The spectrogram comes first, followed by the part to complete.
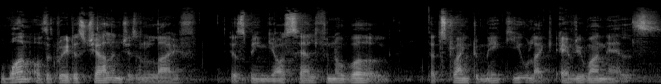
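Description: Over noticeable background noise, a man speaks in a very deep, low voice with fairly even intonation. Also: moderate pace. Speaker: voice-over artist. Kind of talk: moral story narration for kids.

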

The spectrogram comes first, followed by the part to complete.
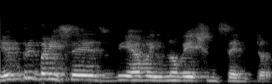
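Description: In an Indian accent, a man with a high pitch speaks at a moderate pace, with audible room echo. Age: 80s+. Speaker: scientist and entrepreneur, keynote speaker; keynote speaker. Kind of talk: keynote lecture. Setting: stage with audience. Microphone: video call.

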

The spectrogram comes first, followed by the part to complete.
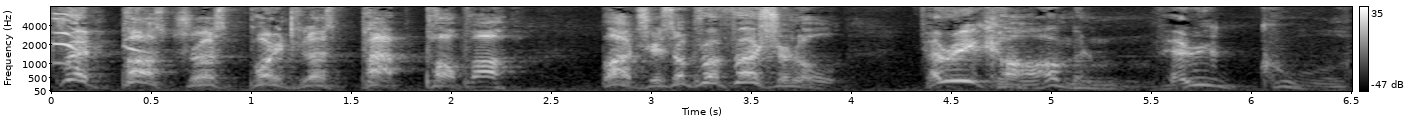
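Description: A man in a put-on character voice at a moderate pace. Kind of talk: military bark. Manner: pompous, blustering.

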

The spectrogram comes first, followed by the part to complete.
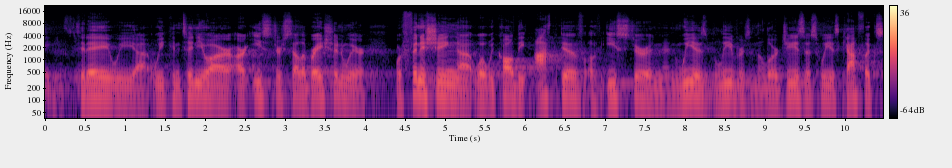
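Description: At a moderate pace with ordinary pitch variation, the voice shows big swings in loudness against a quiet background. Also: man. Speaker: priest leading Mass. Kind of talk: liturgical greeting and introduction. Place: church.

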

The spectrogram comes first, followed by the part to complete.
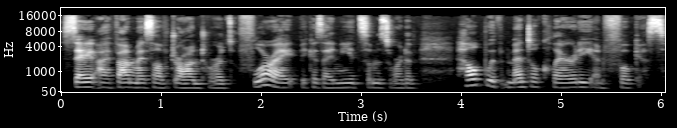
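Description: A woman speaks quickly-ish, at a fairly quick pace, her fairly low voice showing vocal fry and fairly even intonation. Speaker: voiceover artist, crystal teacher. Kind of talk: instructional explanation to camera. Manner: calm, conversational. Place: shop.

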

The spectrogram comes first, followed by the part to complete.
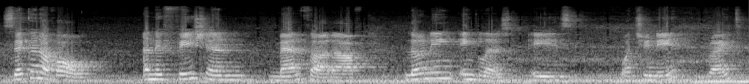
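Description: A woman with a Vietnamese accent at a very slow pace, over noticeable background noise. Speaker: former student of an English course. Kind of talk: course testimonial. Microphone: webcam.

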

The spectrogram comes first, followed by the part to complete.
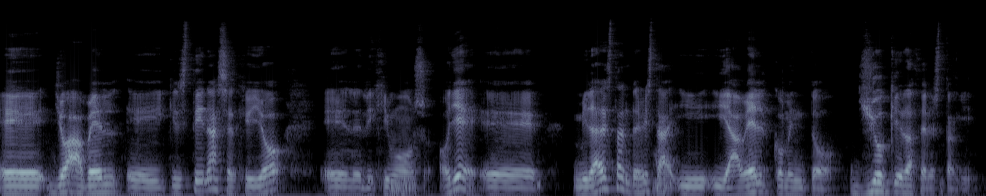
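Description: At a fairly slow pace, a man with a Spanish accent speaks with big swings in loudness. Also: medium pitch for a man, ordinary pitch variation. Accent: Peninsular Spanish. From Spain, small town. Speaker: crypto streaming show host; stream co-host interviewer. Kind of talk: casual live stream chat. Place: home room. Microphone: headset.

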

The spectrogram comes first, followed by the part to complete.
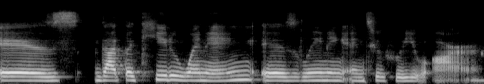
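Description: Monotone, flat intonation at a very slow pace. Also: woman. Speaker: podcast host. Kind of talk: casual chat. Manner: laughs often.

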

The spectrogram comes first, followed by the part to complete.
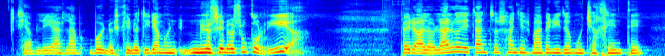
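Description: A woman talks at a fairly quick pace with fairly even intonation against a quiet background. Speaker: medium and healer; radio guest. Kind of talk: interview. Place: studio. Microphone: studio mic.

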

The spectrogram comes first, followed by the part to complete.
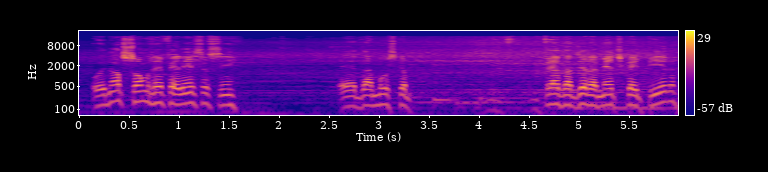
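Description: A man with a rural Minas Gerais accent and a fairly high pitch, at a moderate pace with ordinary pitch variation, in a dry sound with no echo and music in the background. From Minas Gerais, Brazil. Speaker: country music singer. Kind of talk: interview answer. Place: garden.

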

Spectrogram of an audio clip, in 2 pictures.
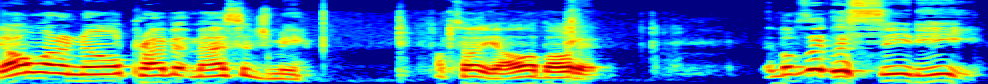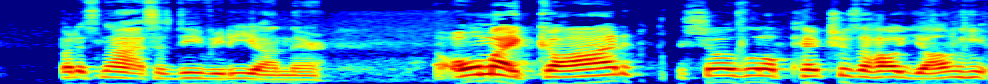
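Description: With an animated tone, a man speaks in a high voice at a fairly quick pace, his pitch swinging very widely and his loudness rising and falling a lot, broken by long, frequent pauses. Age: 20s. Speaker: YouTuber showing garage sale finds. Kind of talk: casual vlog. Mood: amused, mildly frustrated. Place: garage. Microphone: phone near.

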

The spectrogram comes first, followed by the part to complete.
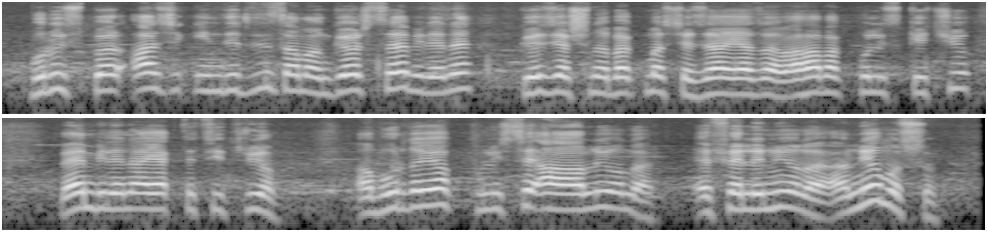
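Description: Against light background noise, a man with a high voice talks very fast with ordinary pitch variation, the sound dry with no echo. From Germany (Munich), Turkish family; Germany. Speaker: returned emigrant, electrician; interviewee. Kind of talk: street interview. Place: street. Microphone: handheld.

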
